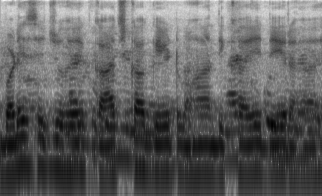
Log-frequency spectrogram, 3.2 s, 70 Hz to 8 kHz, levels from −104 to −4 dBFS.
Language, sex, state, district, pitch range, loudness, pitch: Hindi, male, Maharashtra, Gondia, 120-130 Hz, -14 LUFS, 125 Hz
